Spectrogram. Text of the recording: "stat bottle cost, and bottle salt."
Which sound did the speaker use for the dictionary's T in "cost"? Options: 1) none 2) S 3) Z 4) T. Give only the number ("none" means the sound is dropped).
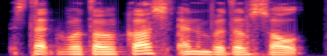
1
